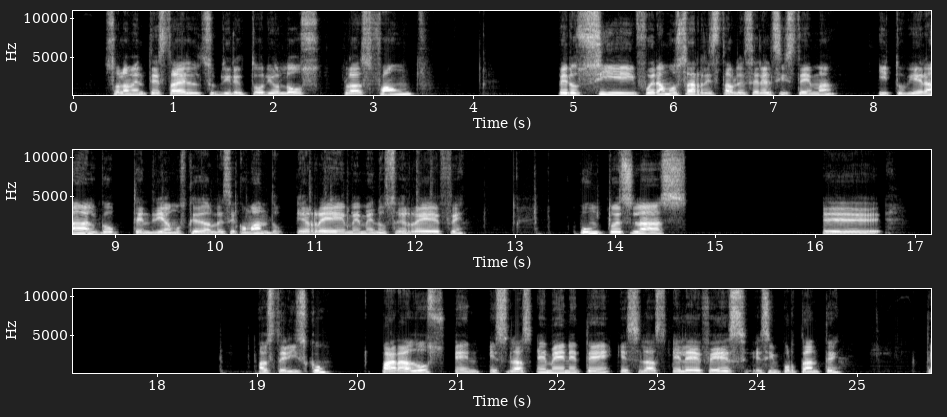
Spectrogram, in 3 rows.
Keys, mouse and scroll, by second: 9.7-12.0 typing, 13.1-13.7 typing, 18.9 shift+8.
